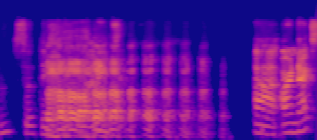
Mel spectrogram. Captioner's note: laughs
